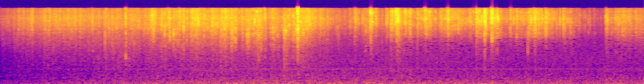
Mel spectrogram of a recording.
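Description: Rain falling on a road: a dense hiss with a crackling patter of drops, fading in over the first couple of seconds.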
